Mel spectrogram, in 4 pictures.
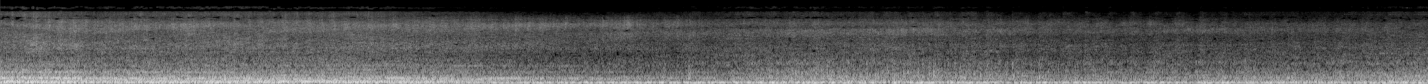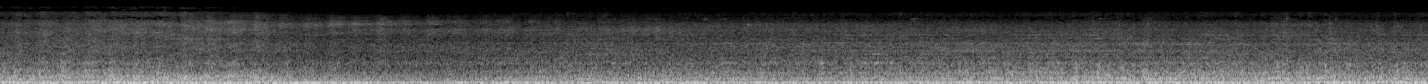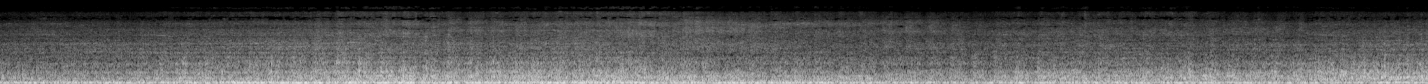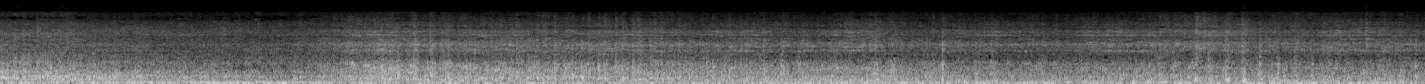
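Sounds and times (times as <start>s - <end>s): freight train wheels rolling: 0.0s - 57.0s.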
